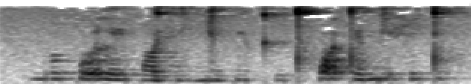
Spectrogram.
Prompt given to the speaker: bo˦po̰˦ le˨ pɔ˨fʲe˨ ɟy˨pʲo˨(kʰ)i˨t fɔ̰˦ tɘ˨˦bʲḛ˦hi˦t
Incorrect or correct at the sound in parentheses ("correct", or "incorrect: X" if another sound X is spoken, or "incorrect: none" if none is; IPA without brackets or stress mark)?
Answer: correct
